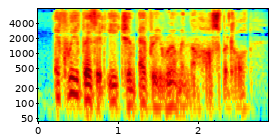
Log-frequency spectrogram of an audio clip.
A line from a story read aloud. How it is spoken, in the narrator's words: Klaus whispered to his sister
